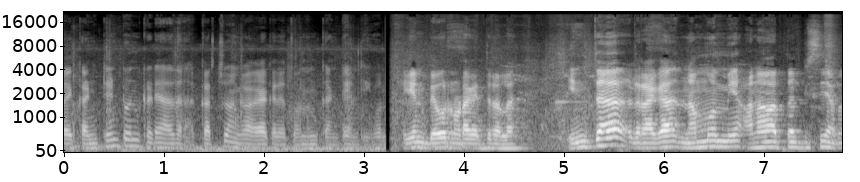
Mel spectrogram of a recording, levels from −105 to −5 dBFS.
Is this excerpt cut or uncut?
cut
